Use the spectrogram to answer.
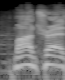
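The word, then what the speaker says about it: Montrezl: some things never change montre Harold done with him and his silent l in his first name just get out of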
